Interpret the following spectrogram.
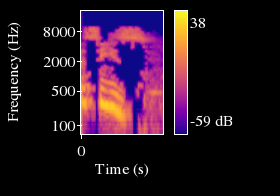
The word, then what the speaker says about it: seize: अगर मैं सीज का मीनिंग पूछूं तो कहोगे स्टॉप, इसलिए सीज का मीनिंग देखो लिखा स्टॉप, लेकिन सेम प्रोनाउंसिएशन है सीज। लेकिन SEIZE इसका मीनिंग है कन्फिस्केट, यानी कि जब्त करना, है ना।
